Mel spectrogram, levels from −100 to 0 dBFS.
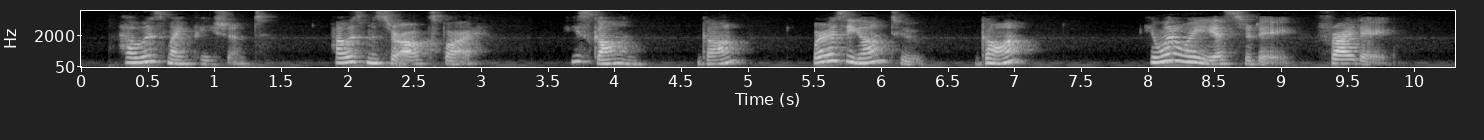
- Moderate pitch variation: No, wide, 6.9 semitones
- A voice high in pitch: Yes, high, 235 Hz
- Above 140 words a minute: No, slow, 135 wpm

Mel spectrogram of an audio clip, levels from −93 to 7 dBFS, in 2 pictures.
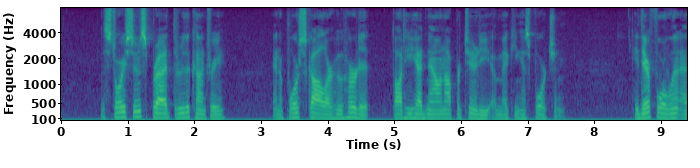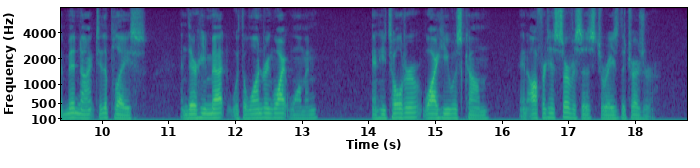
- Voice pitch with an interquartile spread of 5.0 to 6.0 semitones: No, average, 2.8 semitones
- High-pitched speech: No, low, 115 Hz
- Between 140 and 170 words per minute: No, average, 180 wpm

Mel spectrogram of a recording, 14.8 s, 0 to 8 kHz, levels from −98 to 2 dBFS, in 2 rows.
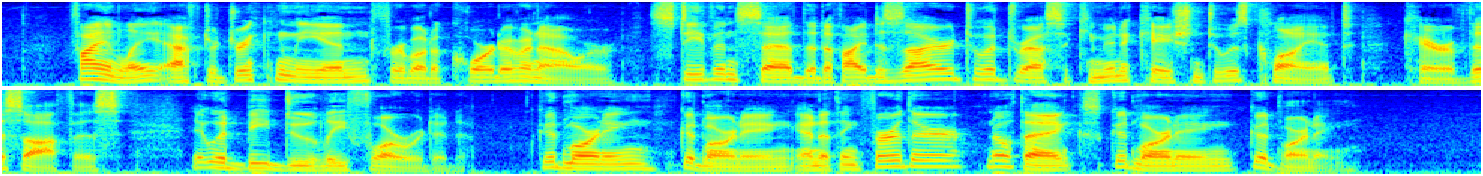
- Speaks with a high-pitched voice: No, low, 115 Hz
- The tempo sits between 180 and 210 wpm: Yes, average, 185 wpm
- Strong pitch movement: Yes, wide, 5.8 semitones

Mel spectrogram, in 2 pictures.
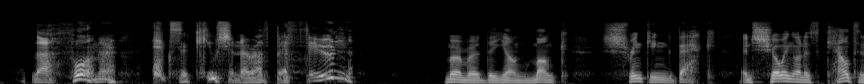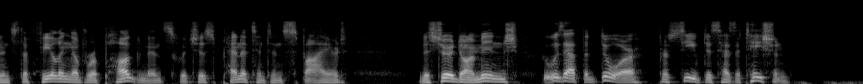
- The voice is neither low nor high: No, low, 105 Hz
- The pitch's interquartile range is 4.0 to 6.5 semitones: Yes, average, 5.1 semitones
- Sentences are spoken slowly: Yes, slow, 120 wpm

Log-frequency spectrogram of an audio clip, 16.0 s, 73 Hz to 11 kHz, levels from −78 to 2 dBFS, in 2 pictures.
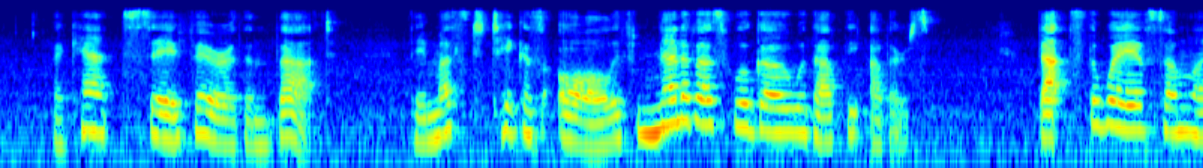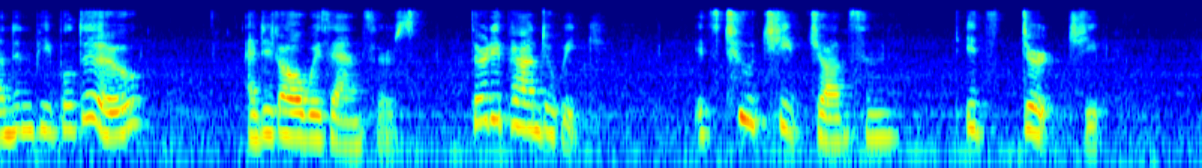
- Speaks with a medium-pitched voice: No, high, 215 Hz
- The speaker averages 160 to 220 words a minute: Yes, average, 165 wpm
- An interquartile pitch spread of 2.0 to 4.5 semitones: No, average, 5.0 semitones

